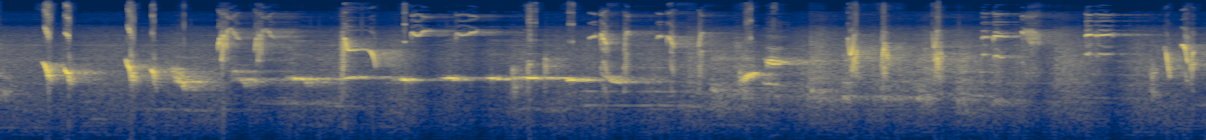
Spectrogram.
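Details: Chattering song of an Orange-headed thrush, meant as a lure: varied quick whistles and chips, then a long, steady, level whistled note lasting about two seconds, followed by mixed twittering phrases.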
